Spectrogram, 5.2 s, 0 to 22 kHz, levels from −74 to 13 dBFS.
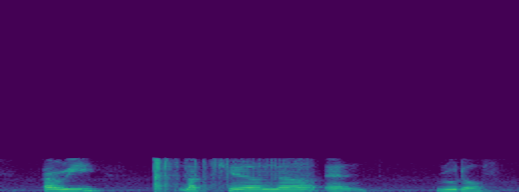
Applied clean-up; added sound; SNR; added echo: none; Coin (dropping); 7 dB; none.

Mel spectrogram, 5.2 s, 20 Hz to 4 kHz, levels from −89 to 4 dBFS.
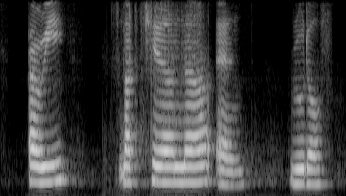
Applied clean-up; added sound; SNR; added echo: neural separator model SepFormer DNS4.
